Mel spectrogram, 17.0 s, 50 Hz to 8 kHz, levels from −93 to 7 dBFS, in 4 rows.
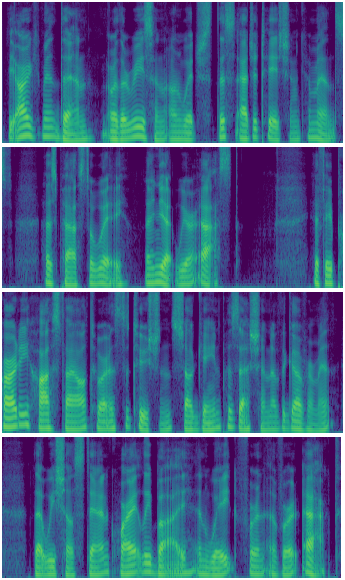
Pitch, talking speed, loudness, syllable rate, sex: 115 Hz, 155 wpm, -22 LUFS, 4.6 syllables/s, male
